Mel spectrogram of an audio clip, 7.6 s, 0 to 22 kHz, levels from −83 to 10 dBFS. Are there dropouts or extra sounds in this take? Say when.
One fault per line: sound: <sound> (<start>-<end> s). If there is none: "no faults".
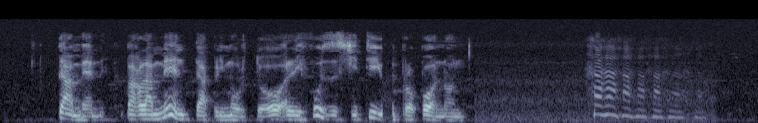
sound: dropout (3.8-3.9 s)
sound: laugh (5.8-7.1 s)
